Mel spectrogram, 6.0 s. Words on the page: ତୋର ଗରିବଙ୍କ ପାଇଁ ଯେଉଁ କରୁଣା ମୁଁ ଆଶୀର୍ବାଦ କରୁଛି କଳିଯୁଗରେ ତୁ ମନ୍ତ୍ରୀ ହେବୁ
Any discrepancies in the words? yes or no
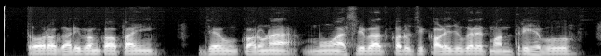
yes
